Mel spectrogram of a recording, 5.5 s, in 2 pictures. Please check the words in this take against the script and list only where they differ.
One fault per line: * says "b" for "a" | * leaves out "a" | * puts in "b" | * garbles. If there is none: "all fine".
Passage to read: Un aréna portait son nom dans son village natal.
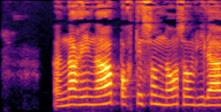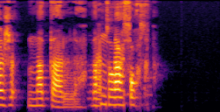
* leaves out "dans"
* garbles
